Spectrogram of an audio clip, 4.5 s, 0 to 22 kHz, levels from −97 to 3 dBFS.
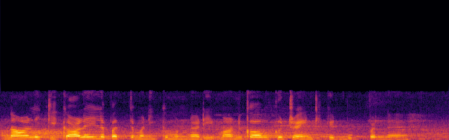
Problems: background conversations at intervals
